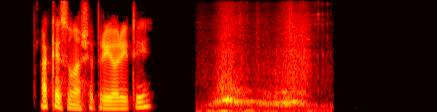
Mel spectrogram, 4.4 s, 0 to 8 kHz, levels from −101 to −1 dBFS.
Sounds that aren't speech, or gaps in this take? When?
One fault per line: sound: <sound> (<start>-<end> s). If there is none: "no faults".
sound: whoosh (2.0-3.3 s)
